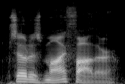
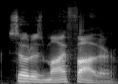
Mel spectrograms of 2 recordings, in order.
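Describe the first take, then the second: First: It is said in a plain voice. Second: It is said in a whining voice.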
